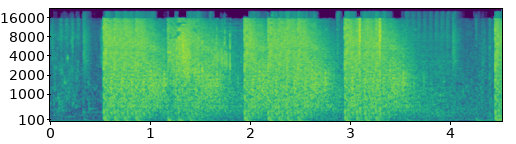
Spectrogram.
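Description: Gunfire in the survival game Rust: three loud, close bursts of rapid automatic shots, each burst sharp-edged and lasting about a second, separated by brief pauses.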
